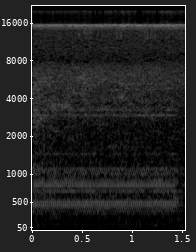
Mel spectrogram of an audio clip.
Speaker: Если вы слышите такой фон, такое гудение, значит, что нужно сделать? Нужно убрать звук на телевизоре. Убираем звук на телевизоре, вернее, уменьшаем.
